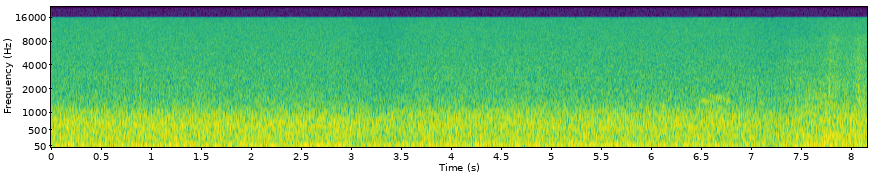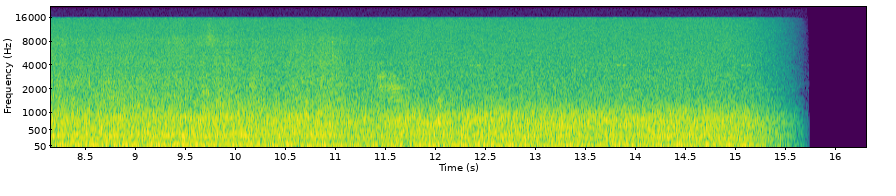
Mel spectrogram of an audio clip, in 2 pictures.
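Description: Wind blows softly across open ground.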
